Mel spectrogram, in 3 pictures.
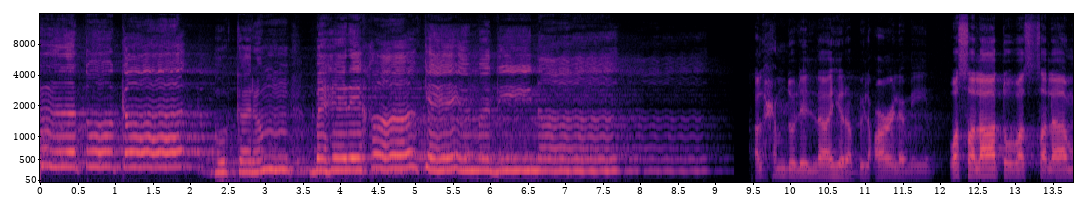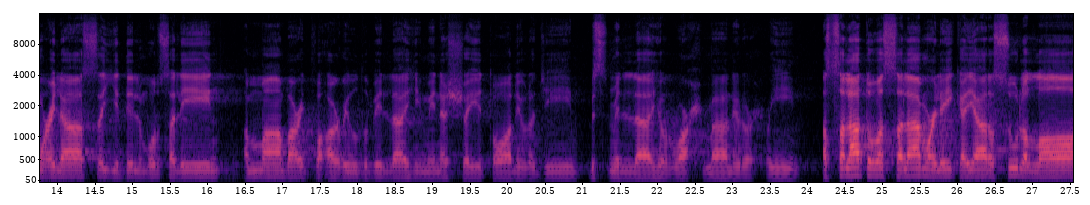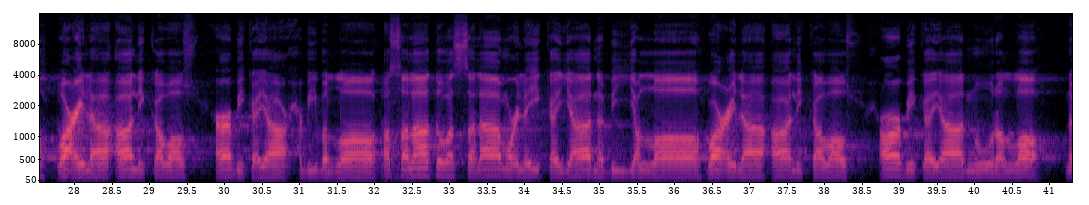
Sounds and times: Male speech, man speaking: 9.5s - 41.3s.

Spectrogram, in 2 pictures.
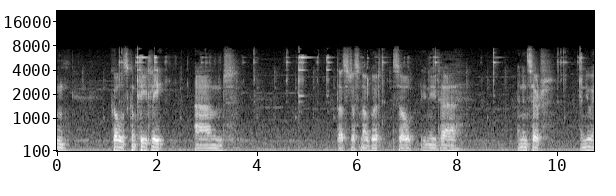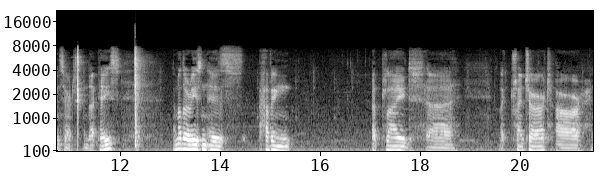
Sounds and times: Speech: 0.0s - 0.3s, 1.1s - 2.2s, 2.8s - 3.7s, 5.6s - 8.2s, 9.2s - 12.1s, 13.1s - 15.5s, 17.0s - 18.8s, 19.6s - 21.4s.

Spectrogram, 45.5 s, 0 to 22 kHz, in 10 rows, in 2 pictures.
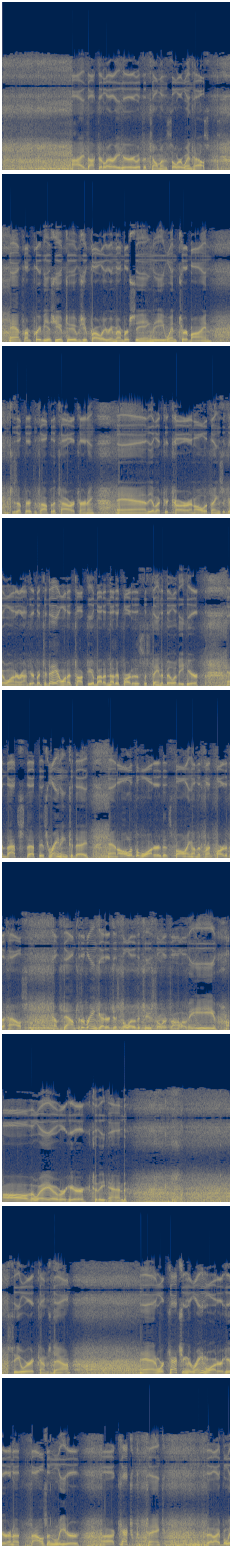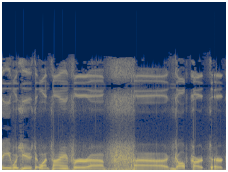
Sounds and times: Speech: 1.4s - 17.6s, 18.2s - 29.9s, 32.0s - 33.3s, 34.6s - 39.7s, 40.6s - 45.5s.

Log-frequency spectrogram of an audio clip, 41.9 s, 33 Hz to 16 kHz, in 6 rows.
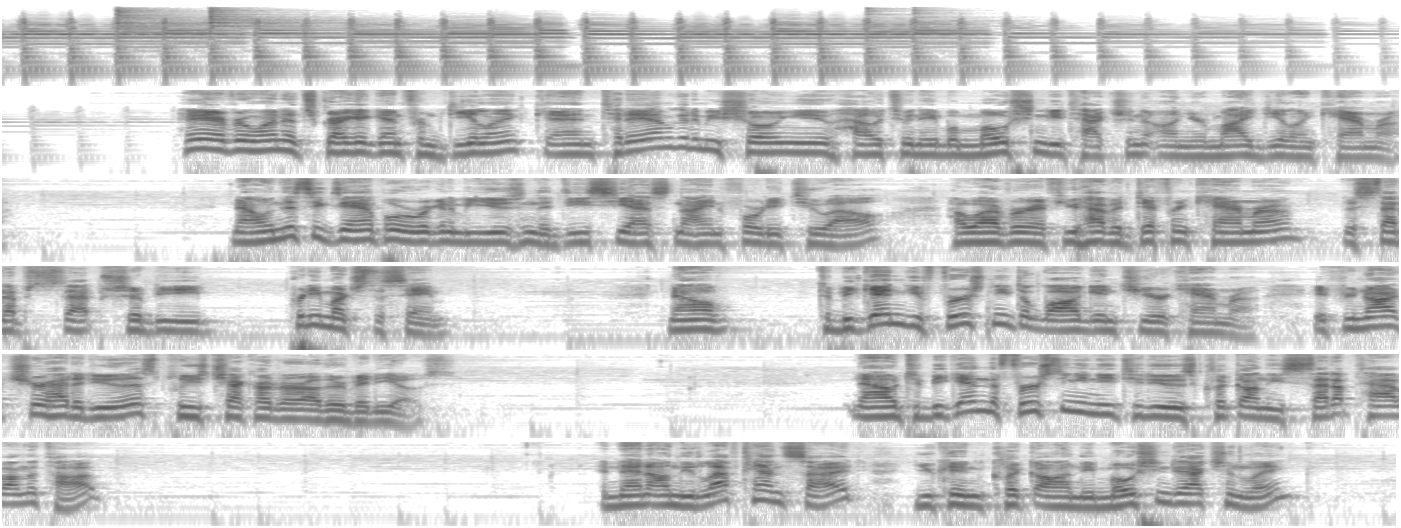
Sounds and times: Speech: 7.9s - 14.0s, 15.1s - 23.2s, 24.3s - 30.2s, 32.2s - 35.5s, 37.9s - 41.5s.

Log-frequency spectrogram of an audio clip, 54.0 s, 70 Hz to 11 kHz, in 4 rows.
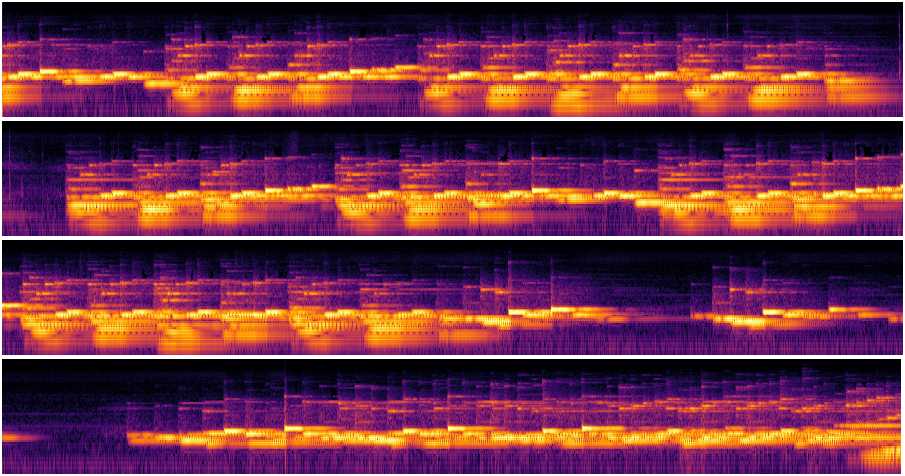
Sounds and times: Glockenspiel: 0.0s - 13.5s, 14.5s - 36.8s, 37.4s - 41.2s, 42.4s - 54.0s
Marimba, xylophone: 0.0s - 13.8s, 14.4s - 41.3s, 42.2s - 54.0s.

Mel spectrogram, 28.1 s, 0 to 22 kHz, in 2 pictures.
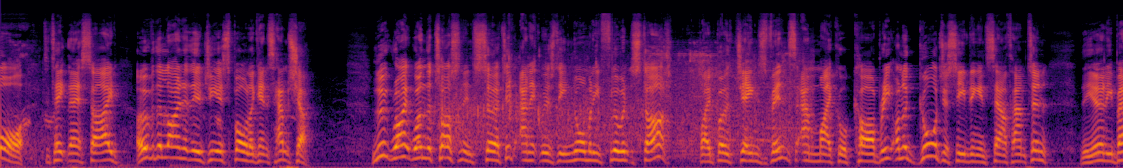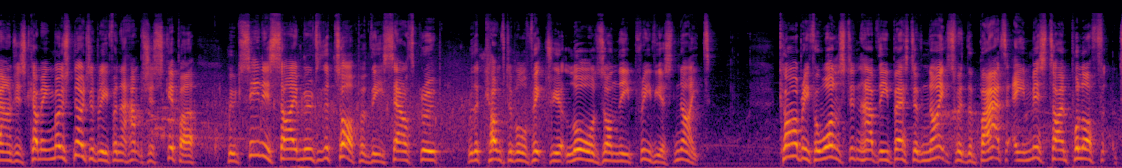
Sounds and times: Speech: 0.0s - 3.9s, 4.7s - 23.0s, 23.8s - 28.0s.

